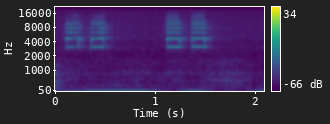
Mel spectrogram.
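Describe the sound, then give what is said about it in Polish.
A shaver charger gives a quick, high-pitched, three-tone electronic beep sequence as the shaver is placed on it to charge, short tones in quick pairs that repeat after brief pauses, with no talking. “I w momencie, gdy sobie ją położymy, właśnie, mamy taki szybki trójtonowy dźwięk.”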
